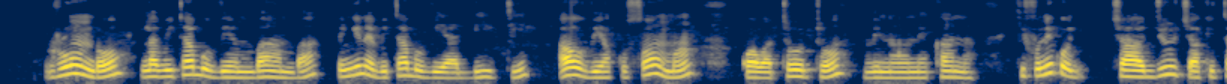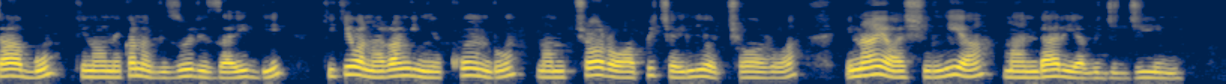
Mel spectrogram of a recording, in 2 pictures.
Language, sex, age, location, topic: Swahili, female, 25-35, Kisii, education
